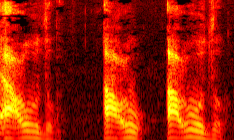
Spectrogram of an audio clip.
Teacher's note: إشراب يعني مزج وخلط، يعني تصبح الواو ممزوجة بالياء. ومن الأخطاء تفخيم العين من أعوذ، يعني يقول أعوذ أعوذ، لا أعوذ.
